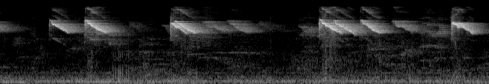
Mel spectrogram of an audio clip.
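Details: Female Oriental white-eye calling to males, used to provoke quiet males into calling: high, thin descending chirps near the top of hearing, given in short clusters of two or three with pauses between.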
